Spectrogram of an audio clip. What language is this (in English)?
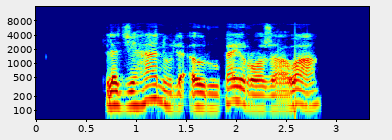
Central Kurdish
